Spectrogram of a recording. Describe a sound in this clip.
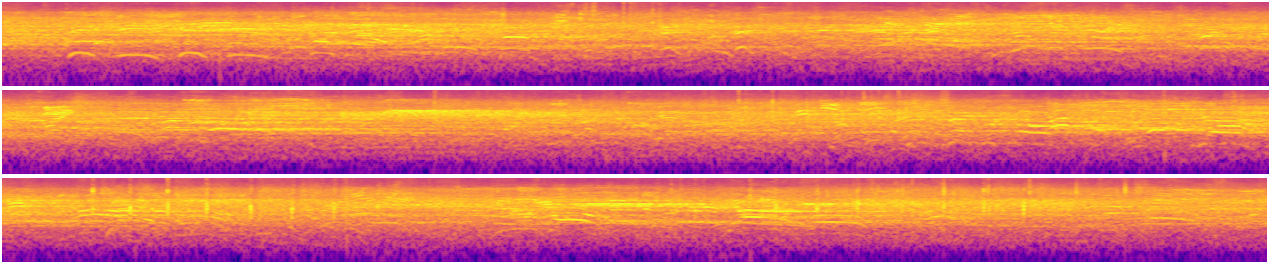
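A large crowd chatters throughout, echoing in a big hall.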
